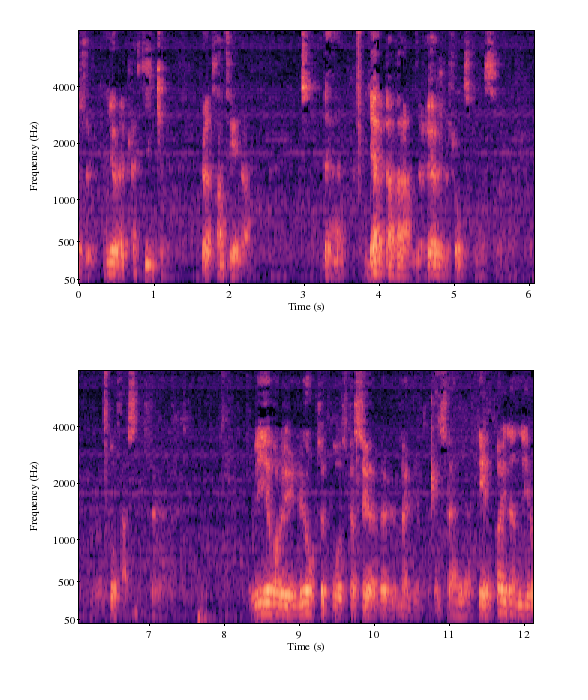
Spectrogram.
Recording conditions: poor sound quality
